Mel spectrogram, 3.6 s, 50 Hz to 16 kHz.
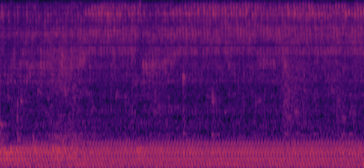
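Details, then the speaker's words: Ferrari 308 GTS with rebuilt V8, engine off, fuel pumps priming the carbs for the first time in years: steady electric hum with faint ticking pulse; checking for leaks and flooding, none found, normal. "o pump some fuel around and basically we're just checking for leaks because obviously it's the first time the fuel filter the fuel pumps have had anything in for a few years"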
